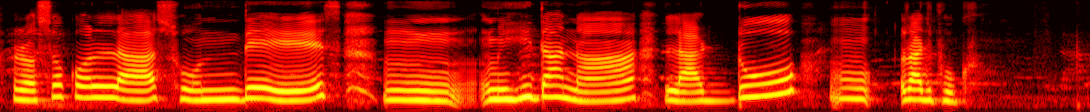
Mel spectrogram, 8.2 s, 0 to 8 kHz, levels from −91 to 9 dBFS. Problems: continuous background conversations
